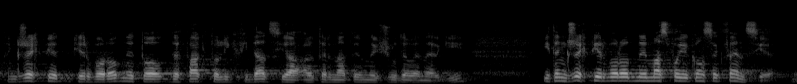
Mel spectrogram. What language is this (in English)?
Polish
